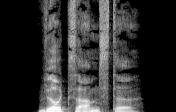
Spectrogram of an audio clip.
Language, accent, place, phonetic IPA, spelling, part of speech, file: German, Germany, Berlin, [ˈvɪʁkˌzaːmstə], wirksamste, adjective, De-wirksamste.ogg
- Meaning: inflection of wirksam: 1. strong/mixed nominative/accusative feminine singular superlative degree 2. strong nominative/accusative plural superlative degree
